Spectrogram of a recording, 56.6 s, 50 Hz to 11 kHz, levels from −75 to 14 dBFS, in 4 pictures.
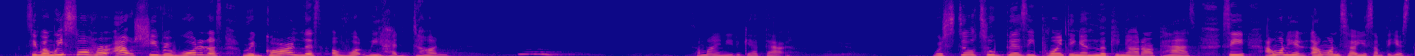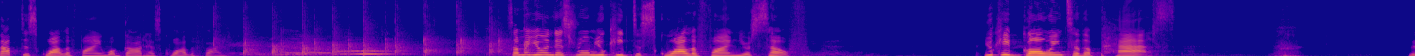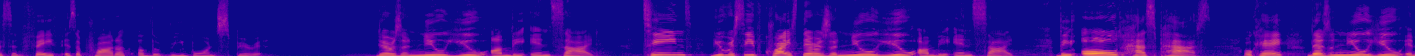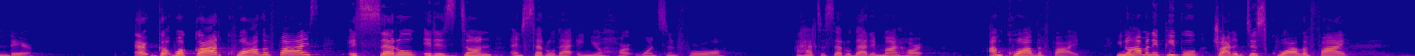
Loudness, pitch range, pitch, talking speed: -26 LUFS, 230-320 Hz, 270 Hz, 140 wpm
